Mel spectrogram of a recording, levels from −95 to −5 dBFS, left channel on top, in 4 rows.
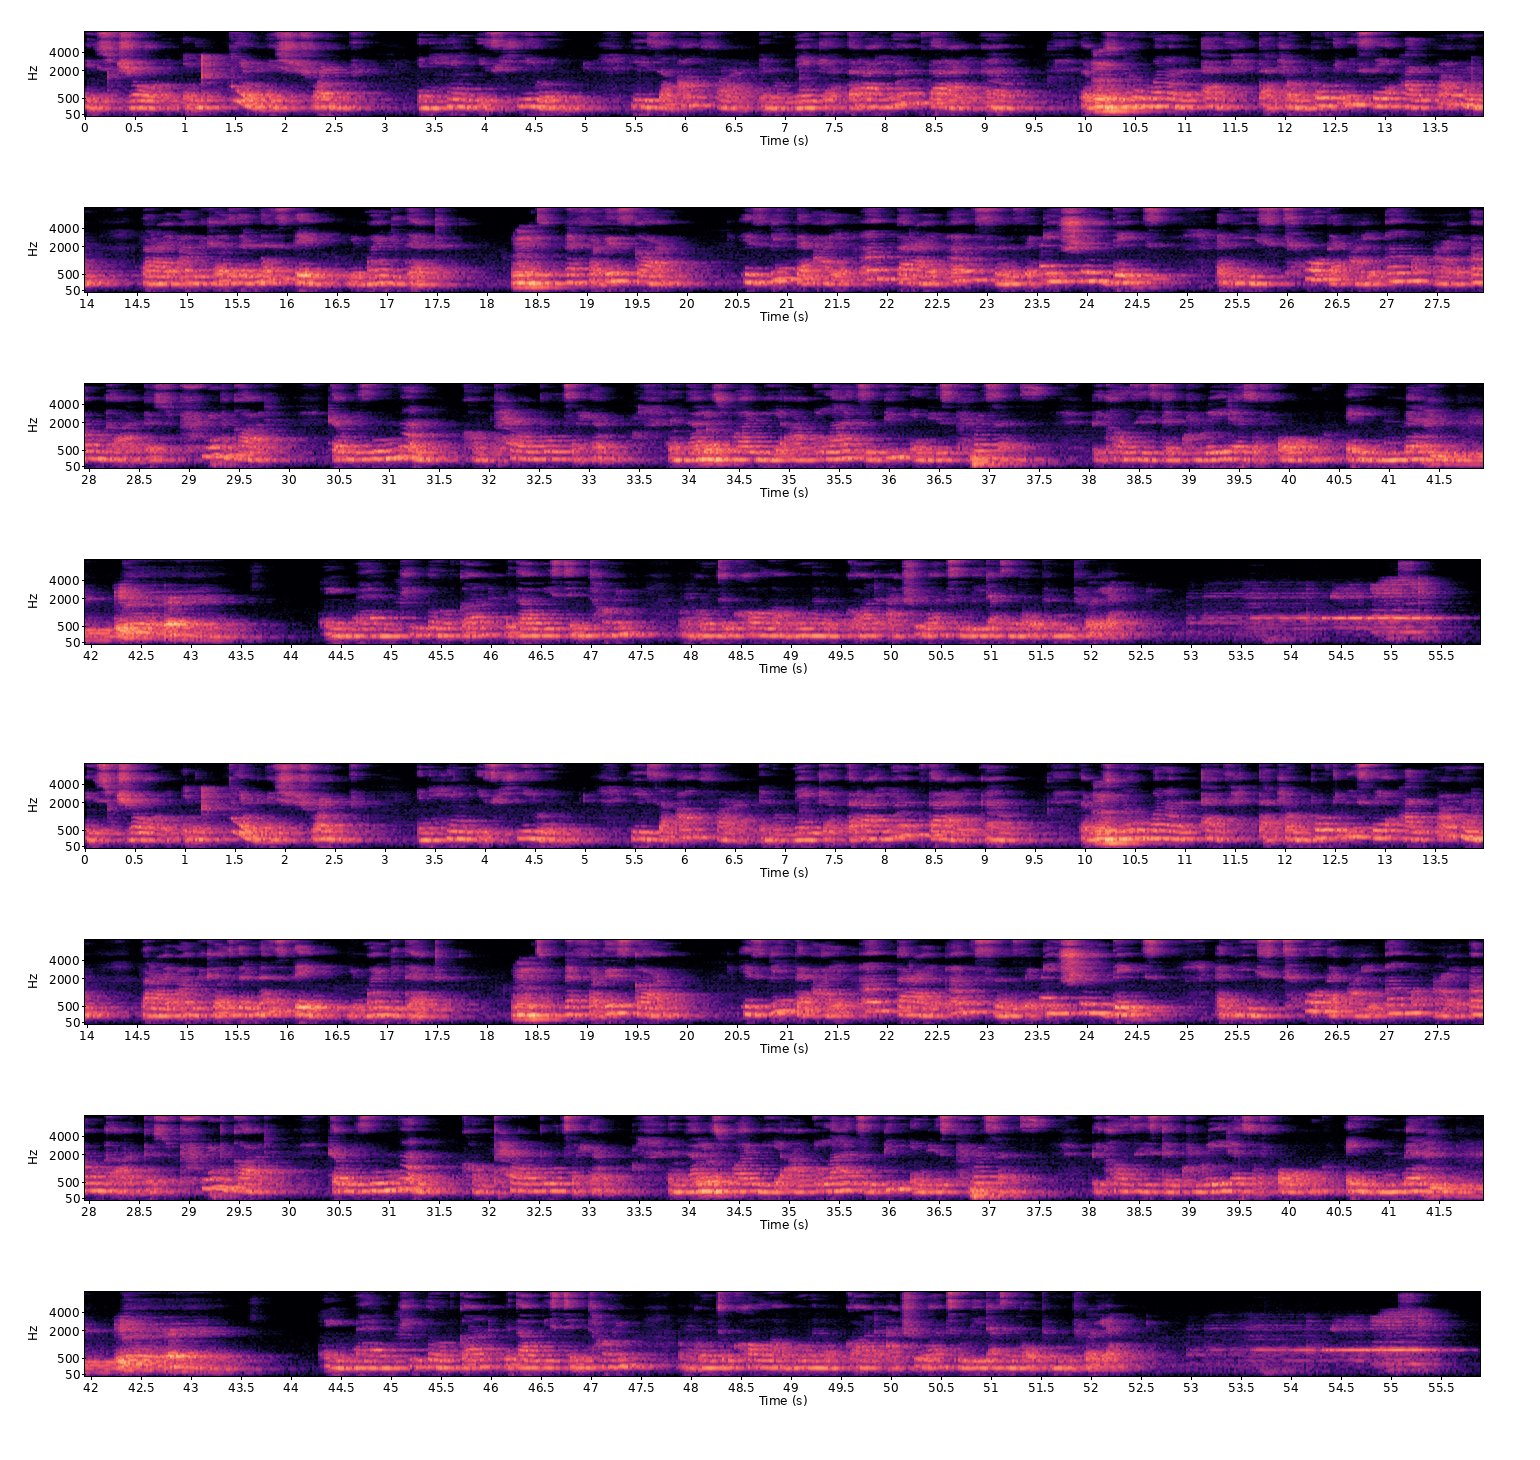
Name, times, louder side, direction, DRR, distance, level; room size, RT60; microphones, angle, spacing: voice 1, 0.0-2.7 3.3-9.3 9.7-14.0 14.5-17.4 18.8-19.8 20.5-24.7 25.0-29.8 30.1-31.4 31.7-41.6 44.3-47.4 47.9-52.3, equal, 55° right, 0.7 m, -31 dB
voice 2, 18.2-18.5 34.0-34.3 42.2-42.4 42.7-42.8 53.5-55.3, equal, 20° left, 0.3 m, -26 dB
voice 3, 41.3-43.5, equal, 90° right, 1.5 m, -31 dB
2.2 x 2.1 x 2.8 m
head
